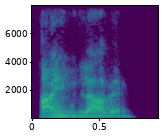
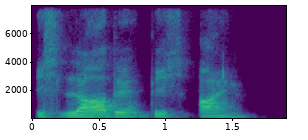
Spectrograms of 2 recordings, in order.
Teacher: verbos no están separados por ejemplo el verbo a Laden invitar el acento va a caer en la partícula separable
